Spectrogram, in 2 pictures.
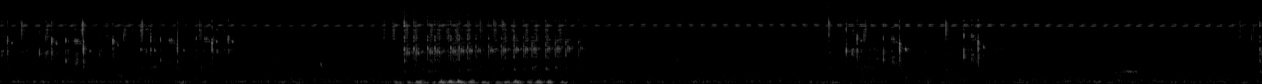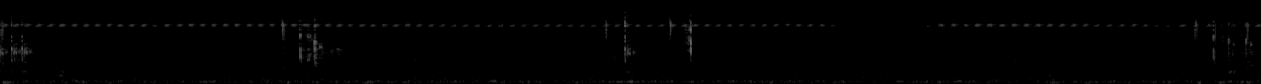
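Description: Quick, light footsteps patter steadily as a small figure runs.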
